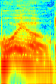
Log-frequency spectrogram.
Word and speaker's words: hoiho: Is that a hoiho? – I don't know. – Mispronounce the hoiho. Yeah, I guess that. – Hoiho. – H-O-I-H-O.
